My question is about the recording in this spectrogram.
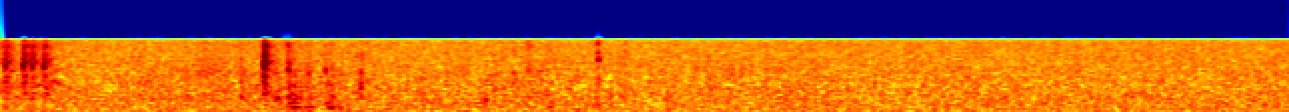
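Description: Steady hiss of background noise, with a short rustling burst at the start and two short clicks, about one and three seconds in.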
